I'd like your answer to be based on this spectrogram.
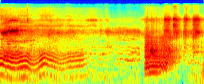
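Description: A long wavering fart rumbles close and loud for almost three seconds, followed by a shorter burst, in a noisy room.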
